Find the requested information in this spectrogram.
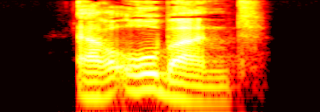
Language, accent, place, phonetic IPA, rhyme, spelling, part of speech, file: German, Germany, Berlin, [ɛɐ̯ˈʔoːbɐnt], -oːbɐnt, erobernd, verb, De-erobernd.ogg
- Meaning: present participle of erobern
